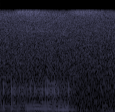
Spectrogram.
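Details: Sleeping pet dog snoring, one drawn-out low rumbling breath with a steady buzzy tone that swells and fades over about a second.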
